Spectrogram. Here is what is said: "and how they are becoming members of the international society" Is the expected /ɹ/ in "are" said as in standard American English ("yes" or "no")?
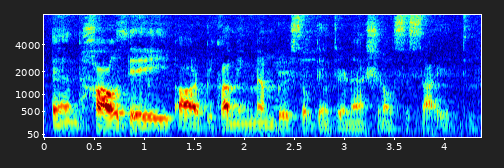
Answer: yes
